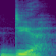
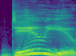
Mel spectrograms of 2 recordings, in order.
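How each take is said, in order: First: The words blur into one reduced syllable. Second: Both words are said fully and clearly. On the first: The speaker calls it right. "We say" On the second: The speaker calls it wrong. "We don't say"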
